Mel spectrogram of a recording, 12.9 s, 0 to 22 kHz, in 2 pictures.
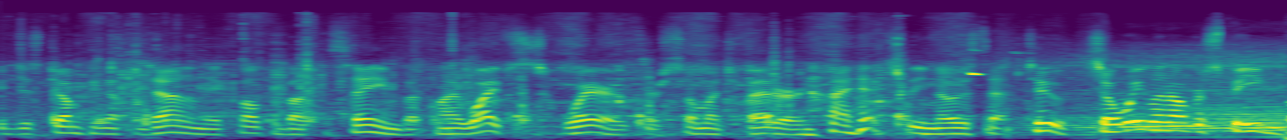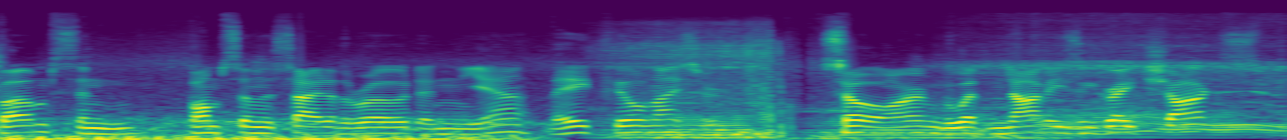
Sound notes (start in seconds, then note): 6.4 engine roaring; 9.9 engine roaring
